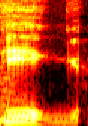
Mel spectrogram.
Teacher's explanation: G wird als K ausgesprochen, ist so. · Term: Auslautverhärtung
